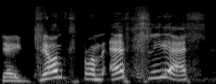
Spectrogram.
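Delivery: Lou Holtz. Acted. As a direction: grandly praise the team in a comic coach's voice. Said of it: "that Lou Holtz praising James Madison".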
